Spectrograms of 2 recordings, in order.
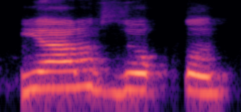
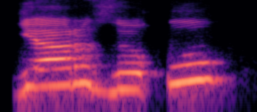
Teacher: یہ جو قاف کے اوپر جو پیش ہے نا یہ ہو جائے گی ساکن, اس پہ لگ جائے گی ساکن وقفن میں.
